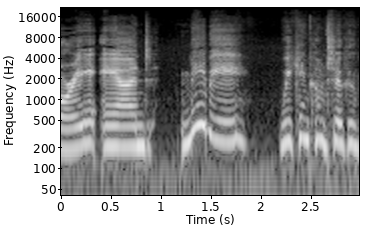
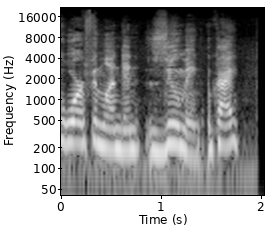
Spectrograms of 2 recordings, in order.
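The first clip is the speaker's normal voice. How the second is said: ordinary delivery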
